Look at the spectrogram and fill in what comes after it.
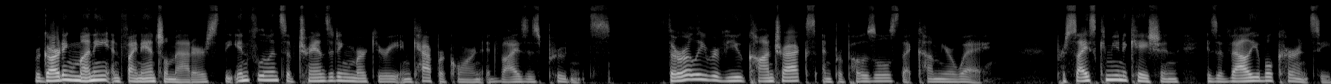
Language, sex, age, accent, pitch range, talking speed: English, female, 30-49, American, 120-165 Hz, 130 wpm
